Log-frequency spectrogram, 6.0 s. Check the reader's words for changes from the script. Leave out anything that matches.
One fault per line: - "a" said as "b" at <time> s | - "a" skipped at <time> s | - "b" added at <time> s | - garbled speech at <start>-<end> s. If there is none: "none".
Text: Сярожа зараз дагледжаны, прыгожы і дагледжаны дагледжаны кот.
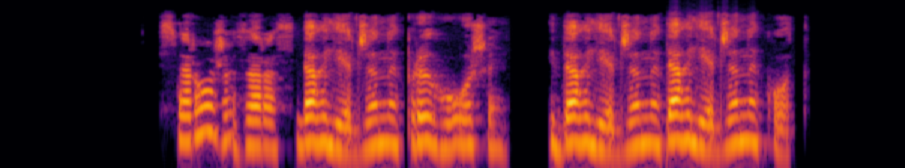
none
